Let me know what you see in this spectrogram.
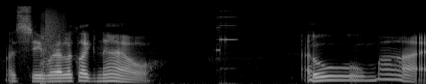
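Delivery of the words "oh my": a real crack in the voice. Real, not acted. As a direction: voice cracking on a high "oh my". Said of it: "My voice keeps on cracking".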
